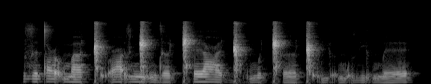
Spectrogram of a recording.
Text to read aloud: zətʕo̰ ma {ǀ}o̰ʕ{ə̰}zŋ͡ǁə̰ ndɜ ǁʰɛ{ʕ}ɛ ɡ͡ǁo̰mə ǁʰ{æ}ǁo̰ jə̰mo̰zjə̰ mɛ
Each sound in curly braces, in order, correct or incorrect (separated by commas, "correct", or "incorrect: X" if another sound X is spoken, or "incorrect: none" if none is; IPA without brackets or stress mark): incorrect: ǁ, correct, correct, incorrect: ɜ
